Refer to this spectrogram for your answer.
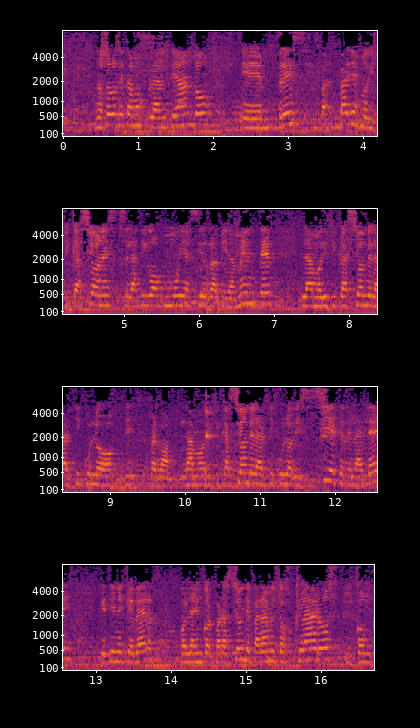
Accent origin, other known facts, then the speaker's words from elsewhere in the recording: Argentina; tiene que ver con lo que hoy somos como argentinos y argentinas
